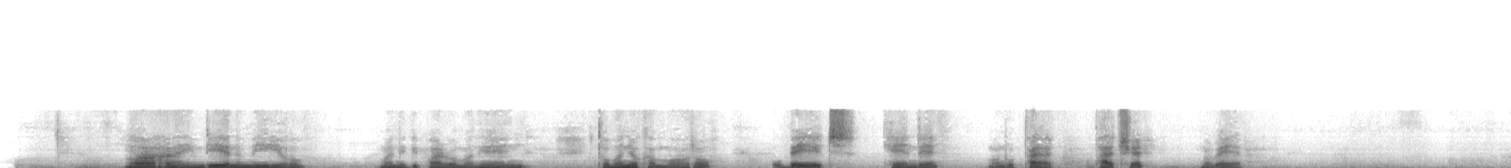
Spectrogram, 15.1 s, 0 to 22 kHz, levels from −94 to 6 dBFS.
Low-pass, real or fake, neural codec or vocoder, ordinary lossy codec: 10.8 kHz; fake; codec, 16 kHz in and 24 kHz out, 0.6 kbps, FocalCodec, streaming, 2048 codes; AAC, 24 kbps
